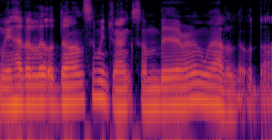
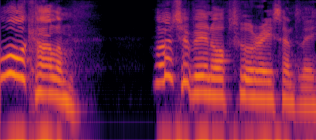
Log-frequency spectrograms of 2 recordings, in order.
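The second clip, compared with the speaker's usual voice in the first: loud, sing-song, put-on fake Irish accent; 5 semitones higher, 7 dB louder than usual. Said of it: "I spoke in an Irish accent".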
